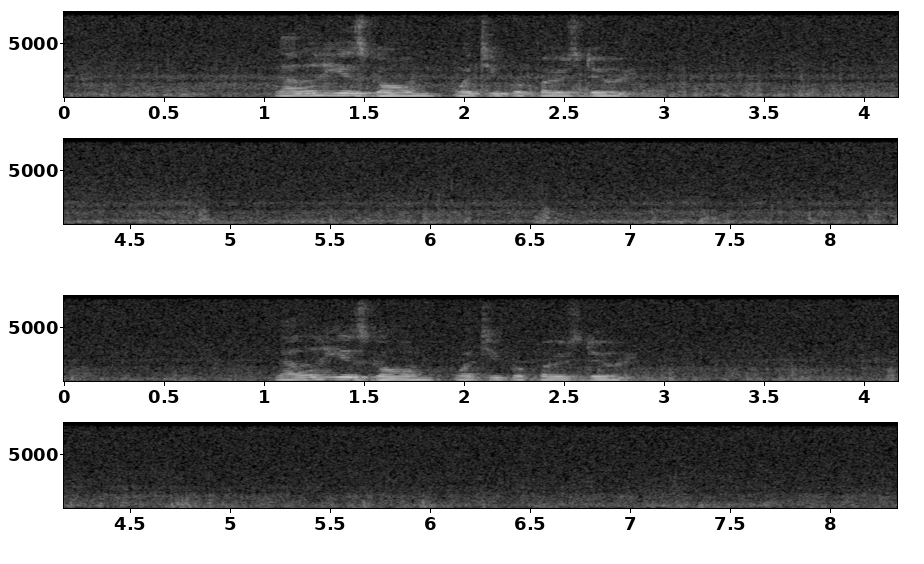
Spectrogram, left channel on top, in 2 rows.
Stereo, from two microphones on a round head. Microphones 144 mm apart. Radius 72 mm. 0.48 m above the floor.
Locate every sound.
1.1 s a man speaking: 30° left (ahead or behind), 2 m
